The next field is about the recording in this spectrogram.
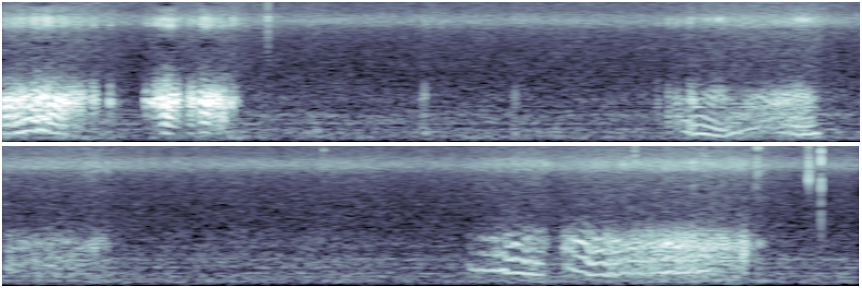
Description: Chewey Snoring In Our Bed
